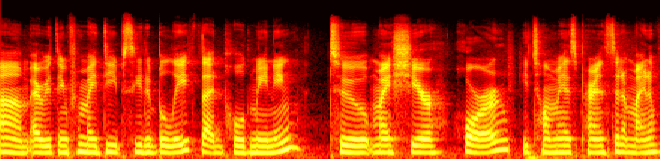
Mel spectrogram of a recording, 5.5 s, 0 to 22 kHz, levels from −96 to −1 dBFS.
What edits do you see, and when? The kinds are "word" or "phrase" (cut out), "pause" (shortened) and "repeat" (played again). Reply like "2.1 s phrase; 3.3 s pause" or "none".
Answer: 1.9 s word; 4.2 s word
